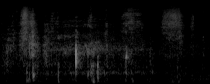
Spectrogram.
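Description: Loose paper memorabilia rustling and sliding in short bursts as it is gathered and pushed back into a paper pocket of a book, with one sharp click about three quarters of a second in.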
